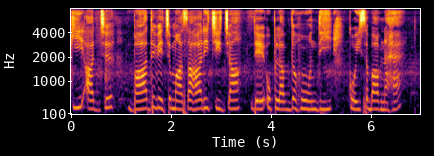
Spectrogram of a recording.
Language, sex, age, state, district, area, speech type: Punjabi, female, 18-30, Punjab, Gurdaspur, rural, read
